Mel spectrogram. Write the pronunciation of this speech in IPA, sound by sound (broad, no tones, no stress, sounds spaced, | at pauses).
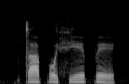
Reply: t a p o fʲ e p e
